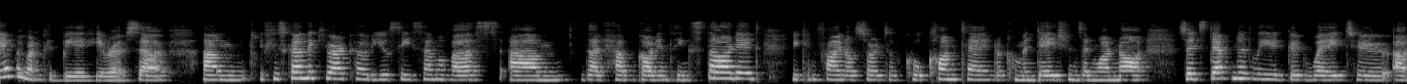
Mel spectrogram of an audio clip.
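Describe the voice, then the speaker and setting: A woman's voice: medium pitch, a bit bright, poor audio. Woman, Greek-Italian accent, enthusiastic presenter, lots of ums, video call mic. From Greece and Italy. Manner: enthusiastic, chatty, many um fillers. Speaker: guest speaker. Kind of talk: virtual user group presentation.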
